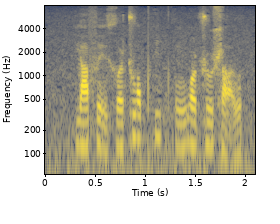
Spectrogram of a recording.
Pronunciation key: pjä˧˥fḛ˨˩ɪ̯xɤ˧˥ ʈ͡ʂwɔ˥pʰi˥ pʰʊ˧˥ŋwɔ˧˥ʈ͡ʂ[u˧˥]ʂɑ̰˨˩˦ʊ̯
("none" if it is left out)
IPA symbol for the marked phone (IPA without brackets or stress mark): u˧˥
